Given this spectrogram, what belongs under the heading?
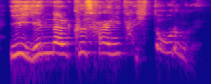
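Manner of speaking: ordinary talk, nothing marked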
